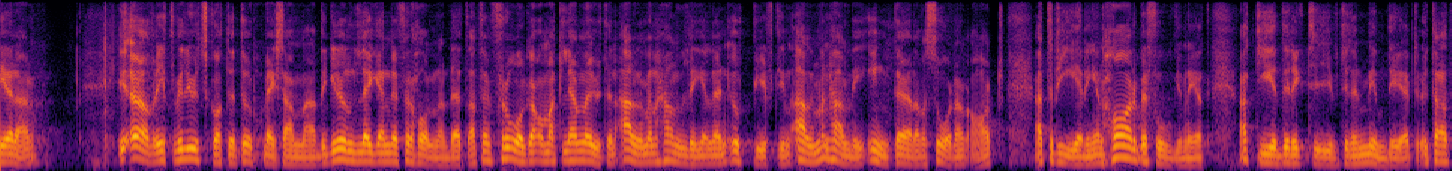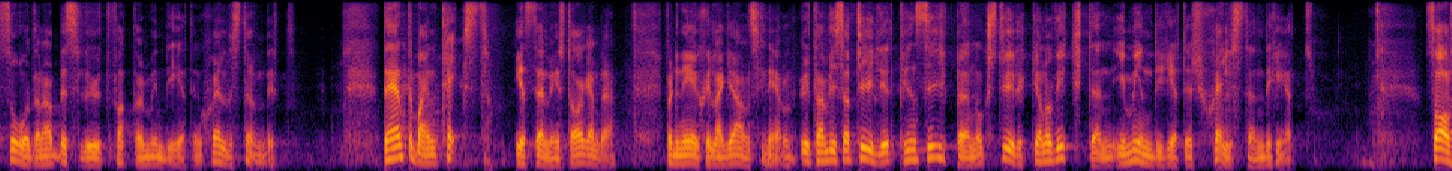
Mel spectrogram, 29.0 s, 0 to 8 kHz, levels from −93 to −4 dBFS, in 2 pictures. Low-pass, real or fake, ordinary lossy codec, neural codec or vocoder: none; fake; none; codec, 16 kHz, 2 kbps, FunCodec, trained on Chinese and English, 25 frames a second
